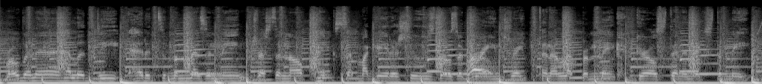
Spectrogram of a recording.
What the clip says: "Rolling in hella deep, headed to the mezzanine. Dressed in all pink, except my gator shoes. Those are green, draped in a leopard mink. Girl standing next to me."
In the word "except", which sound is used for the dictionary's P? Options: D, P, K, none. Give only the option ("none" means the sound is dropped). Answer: none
